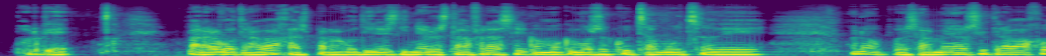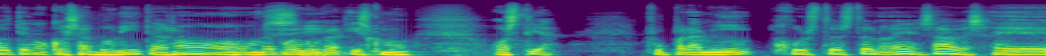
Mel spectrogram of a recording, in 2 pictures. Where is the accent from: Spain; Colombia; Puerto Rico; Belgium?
Spain; Madrid, Community of Madrid; Yo me crié en Madrid, en el barrio El Pilar, luego me fui a Alcalá de Henares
